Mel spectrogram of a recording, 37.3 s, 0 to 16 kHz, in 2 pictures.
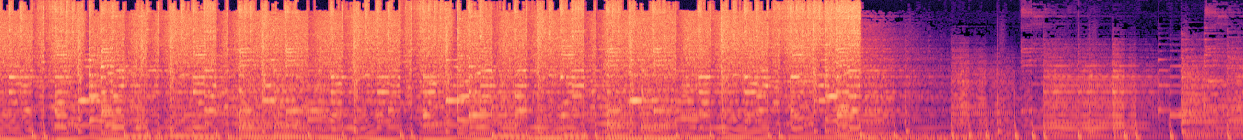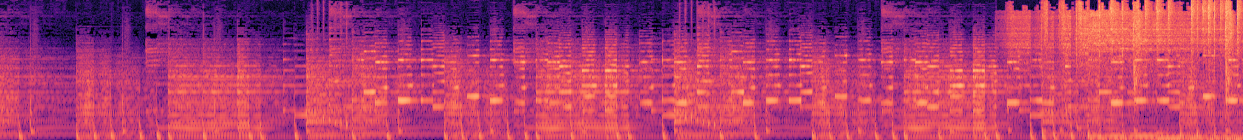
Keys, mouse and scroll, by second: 0.6 g, 2.4 click, 4.1 g, 8.0 click, 10.0 f, 10.2 g, 12.4 click, 13.7 g, 16.7 click, 18.0-19.5 drag, 19.5 g, 22.6 click, 24.1 g, 27.4 click, 27.9 click, 29.7 Tab, 30.4 g, 31.8 Tab, 32.6 click, 33.4 click, 34.7 click, 36.4 click.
